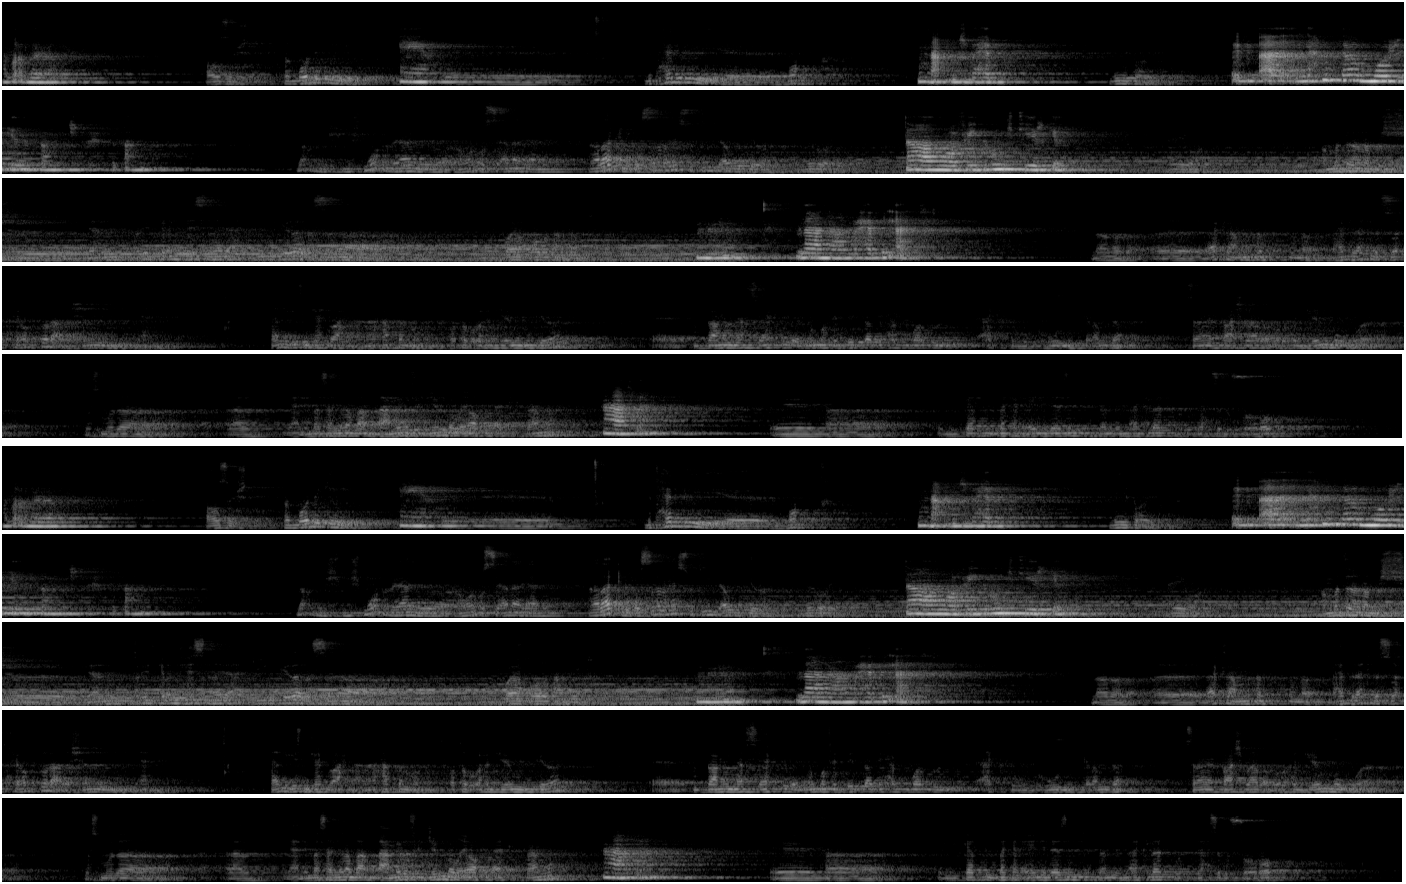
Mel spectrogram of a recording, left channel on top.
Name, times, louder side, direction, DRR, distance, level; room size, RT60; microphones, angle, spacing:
voice 1, 0.0-0.6 4.0-4.4 9.2-10.0 12.3-15.5 23.0-24.7 35.0-35.5 36.0-37.2 62.1-62.7, left 1 dB, 25° left, 2 dB, 0.9 m, -27 dB
voice 2, 2.0-3.5 4.4-5.6 6.4-8.3 11.1-11.6 17.0-19.5 19.9-22.4 25.7-26.1 27.2-32.4 32.8-34.0 38.9-43.9 44.7-47.8 48.6-53.3 53.9-56.2 56.9-61.7 63.8-65.0 65.4-68.8, right 1 dB, 65° right, 1 dB, 1.5 m, -41 dB
sound 1, 21.4-35.4, right 1 dB, 20° right, 0.7 m, -43 dB
15.0 x 10.5 x 5.6 m, 2.8 s
head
